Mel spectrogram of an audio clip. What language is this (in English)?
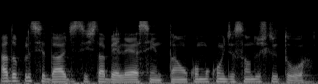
Portuguese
